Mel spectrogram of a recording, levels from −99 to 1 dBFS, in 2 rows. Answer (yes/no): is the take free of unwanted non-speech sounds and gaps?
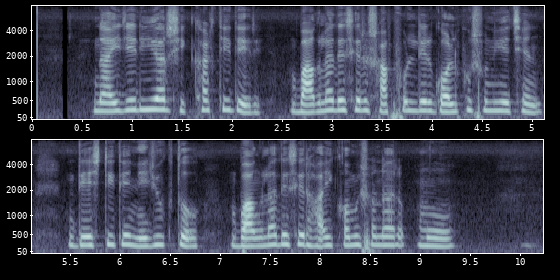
yes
